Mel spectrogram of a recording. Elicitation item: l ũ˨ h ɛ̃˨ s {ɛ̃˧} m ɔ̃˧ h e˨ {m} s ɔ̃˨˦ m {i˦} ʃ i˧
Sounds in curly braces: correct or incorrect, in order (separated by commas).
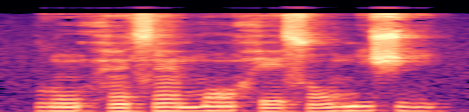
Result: correct, incorrect, correct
